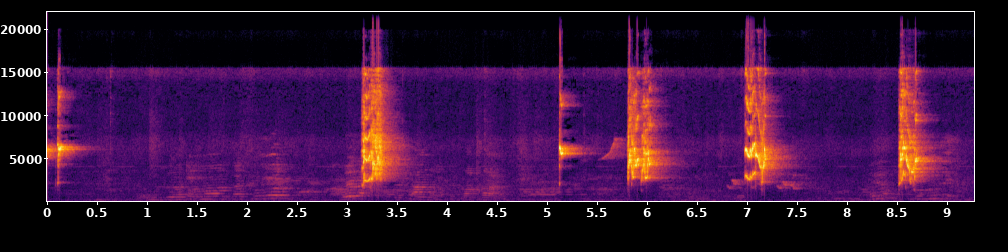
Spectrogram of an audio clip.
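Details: Lovebird lure sound to draw replies from other lovebirds: a brief high whistle, then spaced harsh, shrill squawks about every second or so, with soft murmuring sounds and low hum underneath.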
